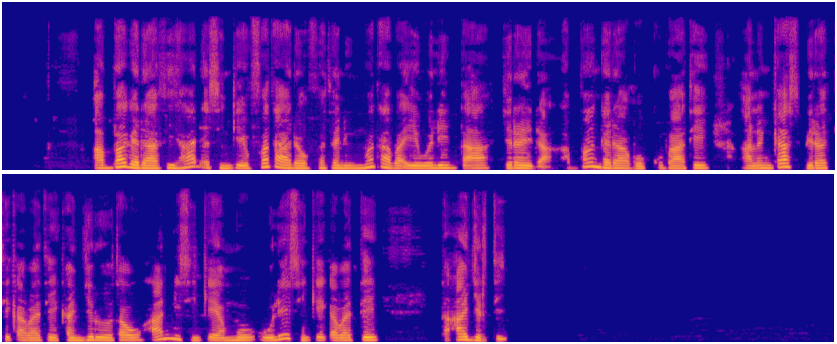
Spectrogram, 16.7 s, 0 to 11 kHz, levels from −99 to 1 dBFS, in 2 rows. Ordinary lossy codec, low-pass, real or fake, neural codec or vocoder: MP3, 96 kbps; 9.9 kHz; real; none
